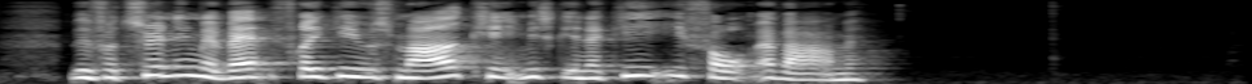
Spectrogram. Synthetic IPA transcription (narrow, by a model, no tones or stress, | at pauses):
ʋe̝ðˠfɒ̽t͡sʰøn̰e̝ŋmeʋæn̰fʁiɡ̥ḭːʊsmɑ̈ːð̞̩ˠkʰe̝̰ːmisɡ̥e̝næɐɡ̥ḭːifɒ̰ːmæʋɑ̈ːmə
